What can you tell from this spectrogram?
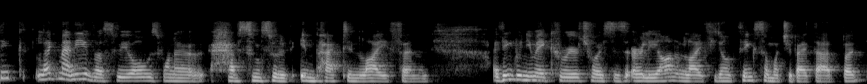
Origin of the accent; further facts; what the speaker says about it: Portarlington, Leinster, Ireland; now in Sydney, Australia; I live in Sydney, Australia now, but I'm originally from Ireland. So I'm originally from a small town in Ireland. Well, it's not that small anymore, but a small town called Port Arlington, which is about an hour from Dublin.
